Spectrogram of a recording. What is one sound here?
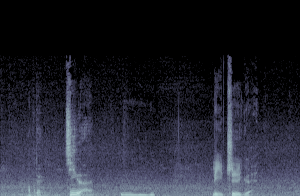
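A young man speaks calmly up close.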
